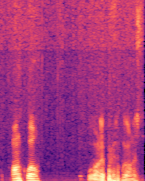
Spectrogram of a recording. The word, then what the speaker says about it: Okonkwo: How do you pronounce his last name? Okonkwo.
